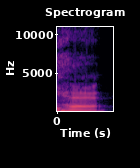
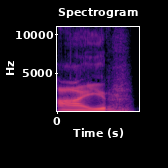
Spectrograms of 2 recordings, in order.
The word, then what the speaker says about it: hair: Okay, curly hair. Pronunciation. It's not air. Okay, if we say air, you go to England, America, Australia, people will look at you and say, what? Okay, so curly hair.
